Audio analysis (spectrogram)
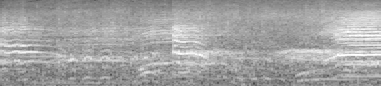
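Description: Young goat kids bleat on a crowded goat farm in Kerala, several thin wavering cries overlapping close by against steady farmyard noise.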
